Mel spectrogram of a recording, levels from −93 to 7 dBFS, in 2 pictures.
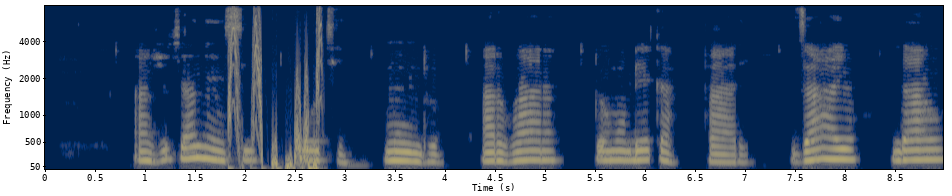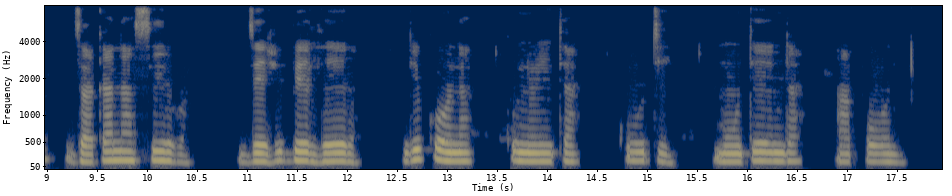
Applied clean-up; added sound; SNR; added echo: none; Scratching (performance technique); -1 dB; none.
